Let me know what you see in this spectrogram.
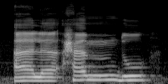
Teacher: Nah ini juga kekeliruan, kesalahan yang terjadi. Dia mengkolkolahkan huruf lamnya atau memantulkan huruf lam atau bunyi lamnya.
